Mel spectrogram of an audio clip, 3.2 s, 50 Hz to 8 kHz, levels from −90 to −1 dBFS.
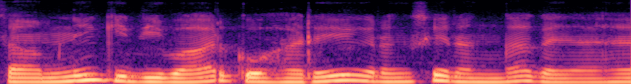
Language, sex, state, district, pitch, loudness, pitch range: Hindi, male, Jharkhand, Ranchi, 145 Hz, -14 LUFS, 140-170 Hz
